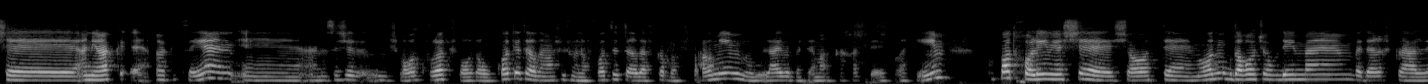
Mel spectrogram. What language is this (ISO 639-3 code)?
heb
